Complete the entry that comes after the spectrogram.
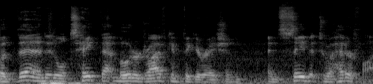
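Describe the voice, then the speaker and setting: A man's voice with audible room echo. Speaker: technical trainer. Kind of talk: technical training presentation. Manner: fast.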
